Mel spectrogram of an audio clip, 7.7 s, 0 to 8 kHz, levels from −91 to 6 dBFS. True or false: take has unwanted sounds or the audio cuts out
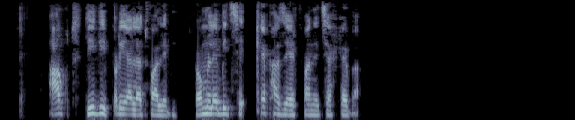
false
